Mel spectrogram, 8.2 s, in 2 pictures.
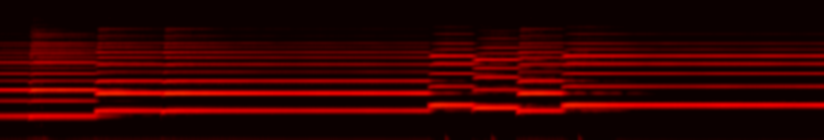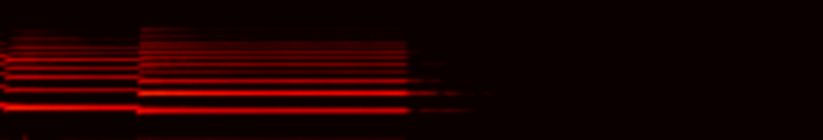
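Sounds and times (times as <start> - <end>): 
harmonica melody in Do: 0.0 - 6.1.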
